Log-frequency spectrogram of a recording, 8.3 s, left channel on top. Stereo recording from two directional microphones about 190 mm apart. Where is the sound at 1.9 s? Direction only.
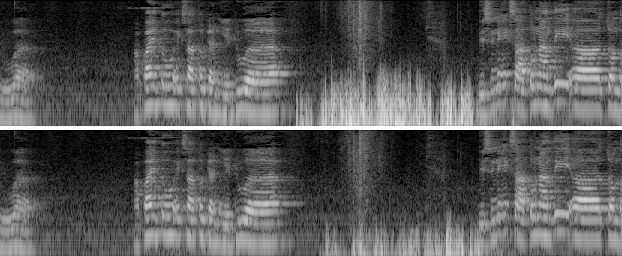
10° left (ahead or behind).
